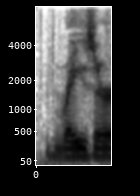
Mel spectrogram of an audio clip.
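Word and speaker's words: Razer: nice gaming mouse um razor it's spelled r a z r is the company name and uh that should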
